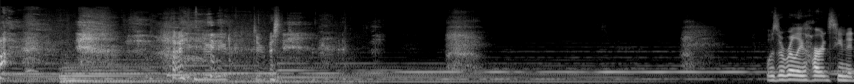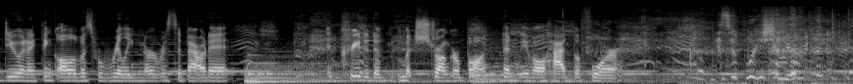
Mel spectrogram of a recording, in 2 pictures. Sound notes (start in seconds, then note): 0.7 relieved laughter; 4.4 sighs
